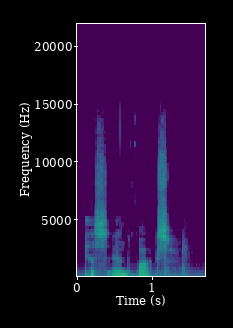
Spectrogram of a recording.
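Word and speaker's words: s&box: Jam game Jam which ends in 12 hours s and box is it supposed to be sand box spiritual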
